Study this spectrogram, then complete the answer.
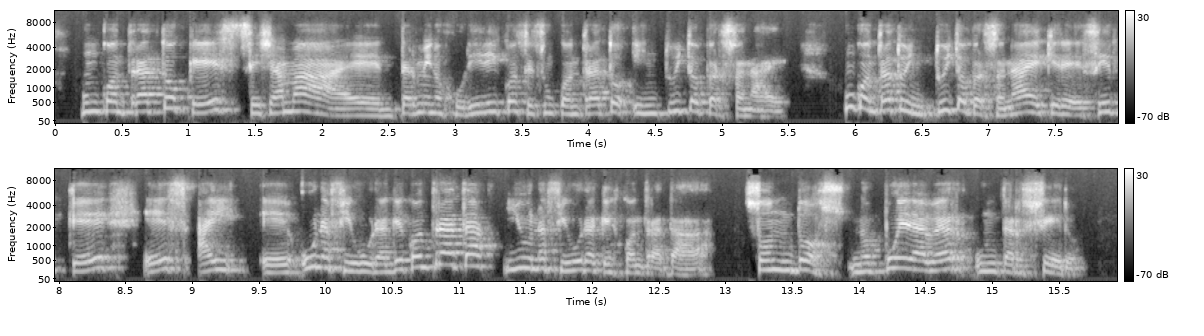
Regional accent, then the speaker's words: Uruguay; es un plan que nos enorgullece como uruguayos

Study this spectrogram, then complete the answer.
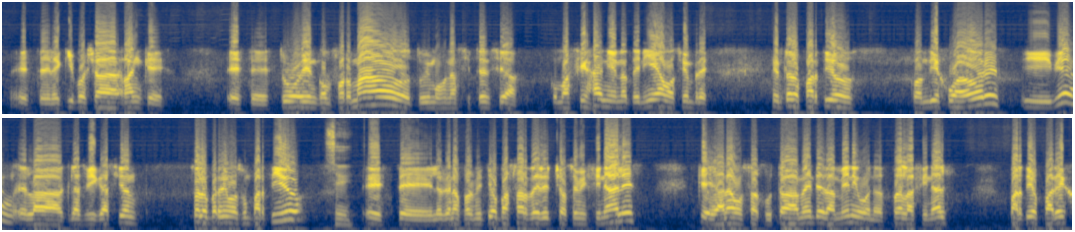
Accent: Montevideo, Uruguay; yo en realidad soy montevideo

